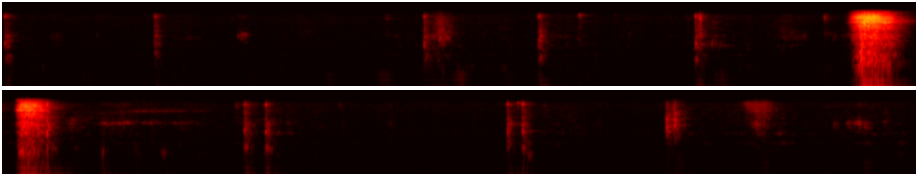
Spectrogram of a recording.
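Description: Sparse faint clicks and ticks, with two louder short puffs of noise about half a second apart near the middle, picked up on an online-call microphone.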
